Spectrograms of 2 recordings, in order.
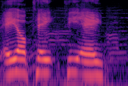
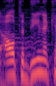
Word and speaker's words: Altadena: In Altadena, California. Is that how you pronounce it? Altadena, Altadena, California. – Mm-hmm.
